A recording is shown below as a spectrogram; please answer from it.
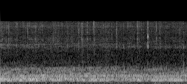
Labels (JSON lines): {"label": "anthrophony, boat engine", "recorder": "HydroMoth"}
